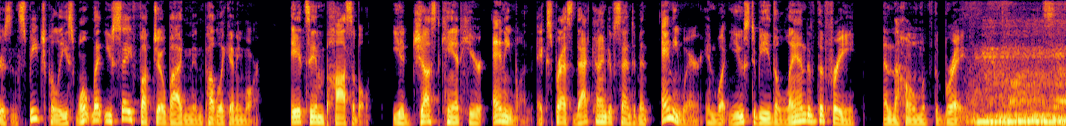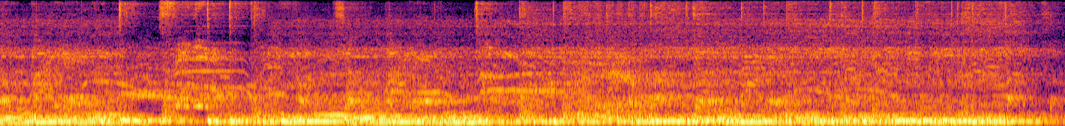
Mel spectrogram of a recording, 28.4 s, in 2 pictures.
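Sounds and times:
speech: 0.0 - 14.2
concert crowd yelling: 13.0 - 27.9.

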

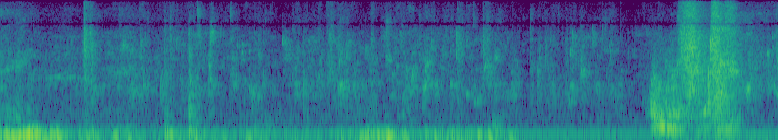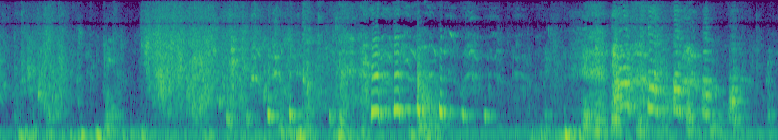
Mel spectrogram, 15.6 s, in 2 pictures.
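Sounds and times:
water sloshing and dripping in a bathtub: 0.0 - 15.5
loud splash as something surges out of bathwater: 6.4 - 11.5
laughter: 10.0 - 15.5.

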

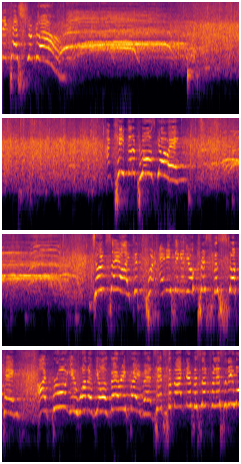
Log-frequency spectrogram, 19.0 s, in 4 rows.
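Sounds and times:
audience applause: 0.0 - 7.0, 8.0 - 15.8
speech: 0.2 - 1.2, 14.1 - 18.9.

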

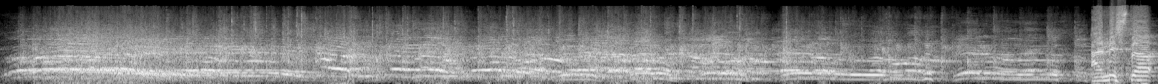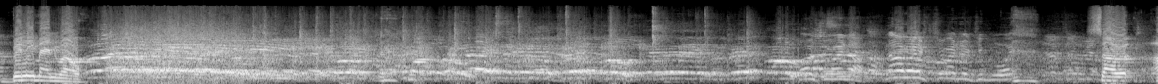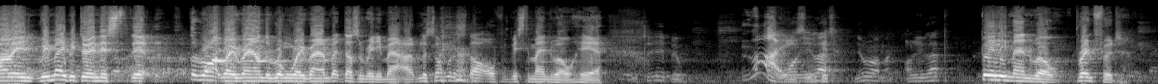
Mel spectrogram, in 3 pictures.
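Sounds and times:
audience applause: 0.0 - 10.9, 12.6 - 20.2
speech: 11.0 - 12.8, 22.5 - 29.3, 30.8 - 34.6
laughter: 15.1 - 16.2, 21.6 - 23.1, 24.3 - 25.5, 27.5 - 28.1.

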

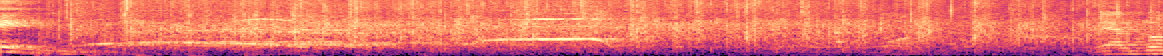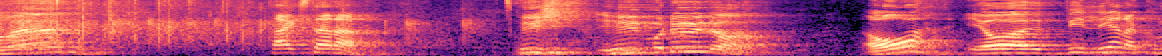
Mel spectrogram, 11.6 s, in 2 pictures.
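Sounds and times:
audience applause: 0.0 - 8.4
speech: 5.6 - 6.4, 7.2 - 7.8, 8.4 - 11.6.

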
